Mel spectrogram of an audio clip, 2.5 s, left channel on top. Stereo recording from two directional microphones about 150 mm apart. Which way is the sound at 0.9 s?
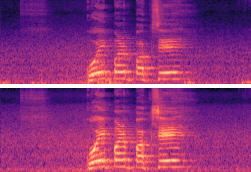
15° left (ahead or behind).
